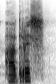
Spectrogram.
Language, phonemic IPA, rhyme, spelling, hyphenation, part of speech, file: Dutch, /aːˈdrɛs/, -ɛs, adres, adres, noun, Nl-adres.ogg
- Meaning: address (direction for letters)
